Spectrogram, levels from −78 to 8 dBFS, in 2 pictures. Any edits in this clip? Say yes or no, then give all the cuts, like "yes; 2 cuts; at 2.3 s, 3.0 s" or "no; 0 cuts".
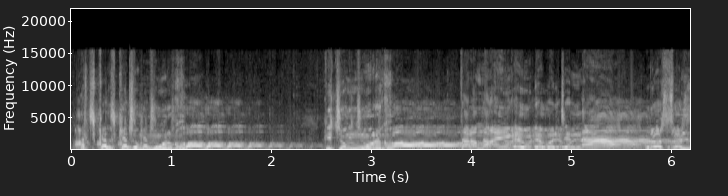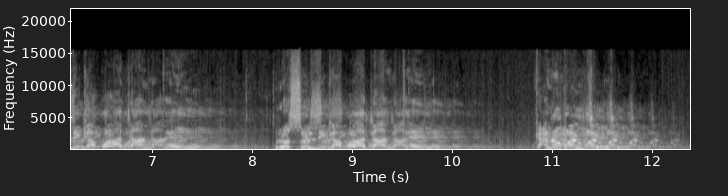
no; 0 cuts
